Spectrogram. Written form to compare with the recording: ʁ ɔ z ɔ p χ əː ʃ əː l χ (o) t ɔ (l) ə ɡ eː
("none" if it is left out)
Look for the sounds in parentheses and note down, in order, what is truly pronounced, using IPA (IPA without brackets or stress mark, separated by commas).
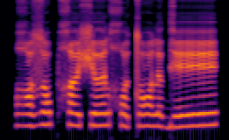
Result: o, l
